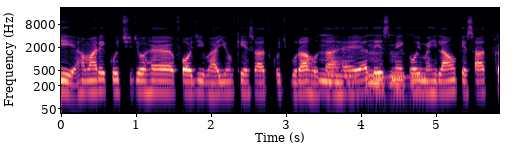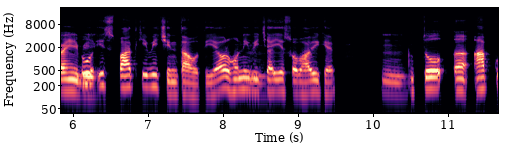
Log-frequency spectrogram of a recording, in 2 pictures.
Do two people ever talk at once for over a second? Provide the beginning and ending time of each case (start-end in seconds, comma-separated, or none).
3.4-4.9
